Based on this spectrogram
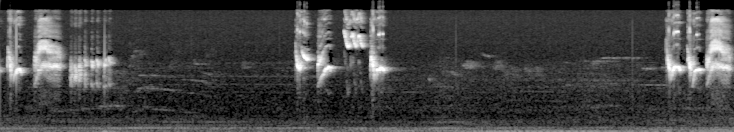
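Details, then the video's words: Orange-headed thrush (Geokichla citrina) singing three bursts of rich, fluty and scratchy phrases, each about two seconds long, separated by quiet pauses of two to four seconds; a low hum underneath. "Terapi Ngeplong Untuk ANIS MERAH"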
